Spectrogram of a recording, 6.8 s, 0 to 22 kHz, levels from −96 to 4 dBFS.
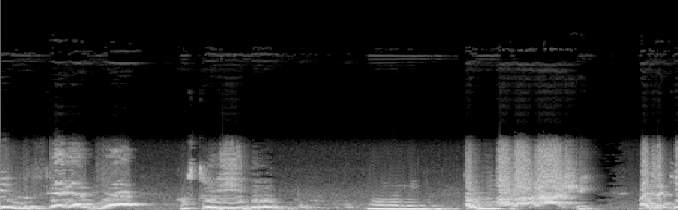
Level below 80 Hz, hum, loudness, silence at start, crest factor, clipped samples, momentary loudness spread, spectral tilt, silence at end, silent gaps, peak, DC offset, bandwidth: -52 dBFS; none; -10 LUFS; 0 s; 10 dB; under 0.1%; 17 LU; -5.5 dB/octave; 0 s; none; 0 dBFS; under 0.1%; 7.8 kHz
